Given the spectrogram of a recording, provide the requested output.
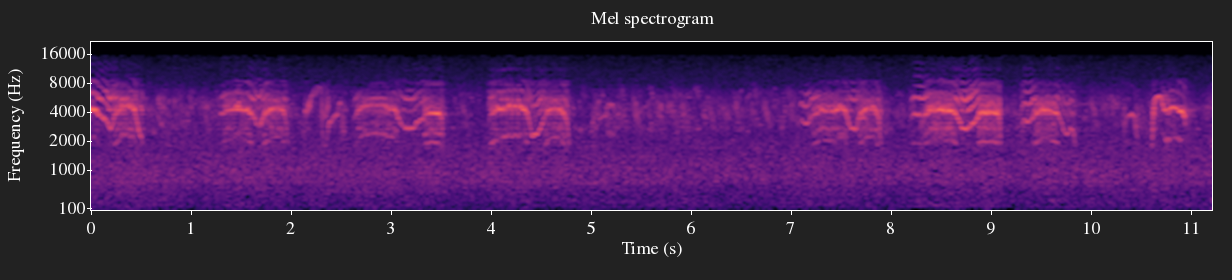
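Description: Brown-eared bulbul giving loud, shrill, wavering squeals in bursts of about half a second to a second, repeated with short pauses over steady background hiss.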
